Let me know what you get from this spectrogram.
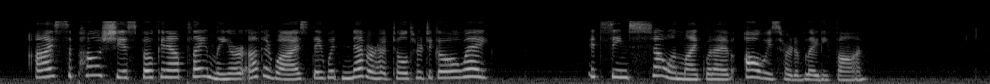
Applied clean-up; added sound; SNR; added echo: none; none; none; none.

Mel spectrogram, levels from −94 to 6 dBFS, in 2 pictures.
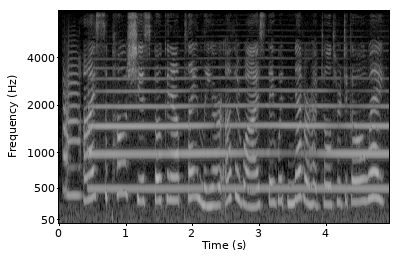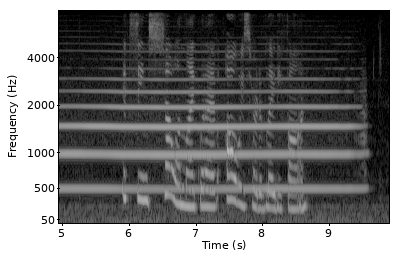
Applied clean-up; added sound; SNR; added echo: none; Trumpet; -1 dB; none.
